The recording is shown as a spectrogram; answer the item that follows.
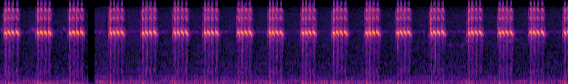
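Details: Cricket chirps meant for training songbirds: bright, rasping high-pitched pulses repeated at an even pace, about sixteen over six seconds, one short pause early on, nothing else audible.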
